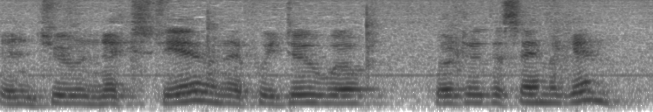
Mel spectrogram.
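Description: Speaking in an Australian accent, a man has a fairly high pitch, fairly even intonation and a moderate pace, with light background noise. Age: old. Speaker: society officer; society office bearer giving report. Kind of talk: meeting report. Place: meeting room. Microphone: camera far.

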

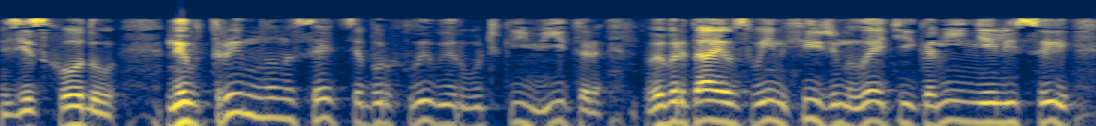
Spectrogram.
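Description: Someone reads the text aloud. The reading is plain.

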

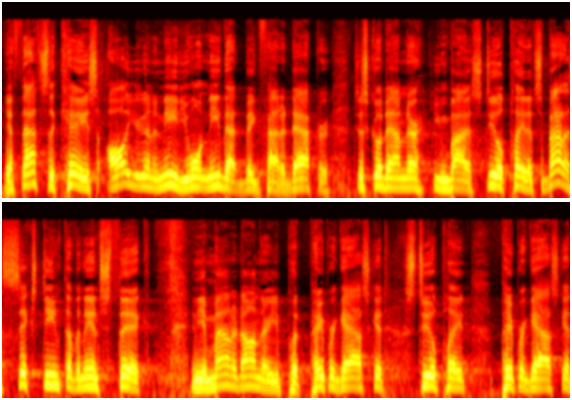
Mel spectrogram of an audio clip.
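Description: The man talks at a fairly quick pace in a dark, mellow tone. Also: quiet background. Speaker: car show host. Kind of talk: tutorial. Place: garage.

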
